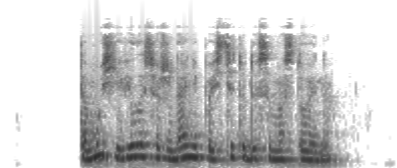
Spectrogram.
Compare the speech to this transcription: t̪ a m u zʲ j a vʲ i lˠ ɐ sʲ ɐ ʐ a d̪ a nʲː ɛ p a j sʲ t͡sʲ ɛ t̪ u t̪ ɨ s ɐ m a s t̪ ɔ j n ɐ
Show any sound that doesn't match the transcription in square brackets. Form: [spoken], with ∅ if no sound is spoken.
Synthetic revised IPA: t̪ a m u zʲ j a vʲ i lˠ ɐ sʲ ɐ ʐ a d̪ a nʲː ɛ p a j sʲ t͡sʲ [i] t̪ u [d̪] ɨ s ɐ m a s t̪ ɔ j n ɐ

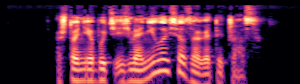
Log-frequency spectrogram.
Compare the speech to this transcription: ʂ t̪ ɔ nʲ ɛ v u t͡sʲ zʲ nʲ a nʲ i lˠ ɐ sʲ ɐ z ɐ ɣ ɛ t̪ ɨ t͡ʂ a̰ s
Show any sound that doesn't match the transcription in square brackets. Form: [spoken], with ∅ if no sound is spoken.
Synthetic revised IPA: ʂ t̪ ɔ nʲ ɛ [b] u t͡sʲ zʲ [mʲ] a nʲ i lˠ ɐ sʲ ɐ z ɐ ɣ ɛ t̪ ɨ t͡ʂ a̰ s

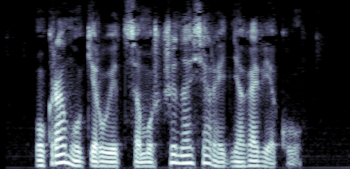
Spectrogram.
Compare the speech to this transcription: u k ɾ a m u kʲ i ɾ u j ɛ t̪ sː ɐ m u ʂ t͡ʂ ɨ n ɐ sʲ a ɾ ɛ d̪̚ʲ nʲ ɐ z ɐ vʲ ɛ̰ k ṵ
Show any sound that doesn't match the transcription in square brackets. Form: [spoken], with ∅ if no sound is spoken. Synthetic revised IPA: u k ɾ a m u kʲ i ɾ u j ɛ t̪ sː ɐ m u ʂ t͡ʂ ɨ n ɐ sʲ a ɾ ɛ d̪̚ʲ nʲ ɐ [ɣ] ɐ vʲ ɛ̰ k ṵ

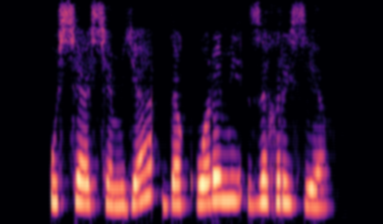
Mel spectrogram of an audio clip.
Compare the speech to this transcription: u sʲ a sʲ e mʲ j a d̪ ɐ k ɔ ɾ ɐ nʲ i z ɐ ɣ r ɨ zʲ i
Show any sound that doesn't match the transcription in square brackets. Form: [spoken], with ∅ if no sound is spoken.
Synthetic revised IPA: u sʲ a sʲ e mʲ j a d̪ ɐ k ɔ ɾ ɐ [mʲ] i z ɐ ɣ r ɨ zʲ [e]

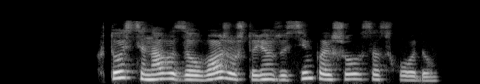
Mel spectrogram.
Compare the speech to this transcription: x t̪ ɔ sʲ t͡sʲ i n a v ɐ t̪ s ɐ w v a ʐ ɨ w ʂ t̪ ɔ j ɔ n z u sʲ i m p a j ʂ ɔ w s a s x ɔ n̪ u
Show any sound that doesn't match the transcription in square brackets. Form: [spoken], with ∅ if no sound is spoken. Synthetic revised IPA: x t̪ ɔ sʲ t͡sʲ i n a v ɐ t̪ [z] ɐ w v a ʐ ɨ w ʂ t̪ ɔ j ɔ n z u sʲ i m p a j ʂ ɔ w s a s x ɔ [d̪] u

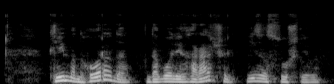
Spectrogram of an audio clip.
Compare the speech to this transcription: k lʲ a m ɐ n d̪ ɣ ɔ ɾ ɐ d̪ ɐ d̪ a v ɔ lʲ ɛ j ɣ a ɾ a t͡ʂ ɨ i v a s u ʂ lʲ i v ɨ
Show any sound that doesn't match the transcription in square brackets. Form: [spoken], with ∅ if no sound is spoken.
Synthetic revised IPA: k lʲ [i] m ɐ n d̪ ɣ ɔ ɾ ɐ d̪ ɐ d̪ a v ɔ lʲ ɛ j ɣ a ɾ a t͡ʂ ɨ i [z] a s u ʂ lʲ i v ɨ

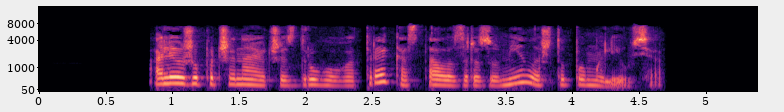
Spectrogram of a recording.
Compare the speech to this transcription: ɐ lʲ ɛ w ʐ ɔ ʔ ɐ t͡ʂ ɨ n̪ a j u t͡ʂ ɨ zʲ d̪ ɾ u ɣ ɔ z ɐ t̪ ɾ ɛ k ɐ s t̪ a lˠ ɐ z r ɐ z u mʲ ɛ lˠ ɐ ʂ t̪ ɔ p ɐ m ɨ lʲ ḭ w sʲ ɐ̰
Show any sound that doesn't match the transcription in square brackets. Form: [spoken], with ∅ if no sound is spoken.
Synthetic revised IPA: ɐ lʲ ɛ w ʐ ɔ [p] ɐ t͡ʂ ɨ n̪ a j u t͡ʂ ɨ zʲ d̪ ɾ u ɣ ɔ [ɣ] ɐ t̪ ɾ ɛ k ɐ s t̪ a lˠ ɐ z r ɐ z u mʲ ɛ lˠ ɐ ʂ t̪ ɔ p ɐ m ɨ lʲ ḭ w sʲ ɐ̰

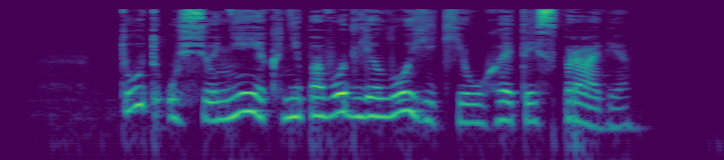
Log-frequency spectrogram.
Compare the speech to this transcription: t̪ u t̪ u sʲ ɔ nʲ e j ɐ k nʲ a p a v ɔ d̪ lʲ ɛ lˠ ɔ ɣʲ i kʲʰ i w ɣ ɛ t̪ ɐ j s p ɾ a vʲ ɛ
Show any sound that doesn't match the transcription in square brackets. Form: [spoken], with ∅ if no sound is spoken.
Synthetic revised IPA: t̪ u t̪ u sʲ ɔ nʲ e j ɐ k nʲ [ɛ] p a v ɔ d̪ lʲ ɛ lˠ ɔ ɣʲ i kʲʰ i w ɣ ɛ t̪ ɐ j s p ɾ a vʲ ɛ

